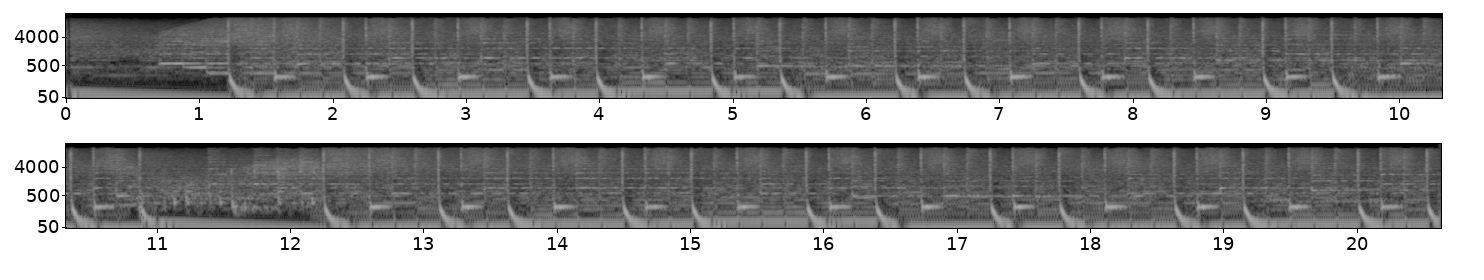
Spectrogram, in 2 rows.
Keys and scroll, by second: 2.3 ctrl+-, 9.6 ctrl+=, 9.7 ctrl+space, 18.5 ctrl+-, 19.5 ctrl+=.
